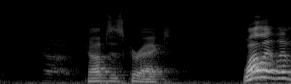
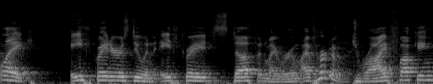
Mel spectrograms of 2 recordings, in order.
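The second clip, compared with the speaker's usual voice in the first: usual speaking voice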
